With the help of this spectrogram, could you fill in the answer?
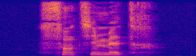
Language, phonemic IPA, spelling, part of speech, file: French, /sɑ̃.ti.mɛtʁ/, centimètres, noun, LL-Q150 (fra)-centimètres.wav
- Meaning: plural of centimètre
